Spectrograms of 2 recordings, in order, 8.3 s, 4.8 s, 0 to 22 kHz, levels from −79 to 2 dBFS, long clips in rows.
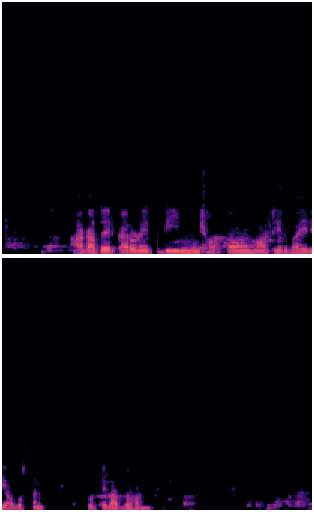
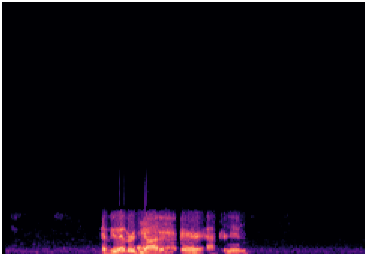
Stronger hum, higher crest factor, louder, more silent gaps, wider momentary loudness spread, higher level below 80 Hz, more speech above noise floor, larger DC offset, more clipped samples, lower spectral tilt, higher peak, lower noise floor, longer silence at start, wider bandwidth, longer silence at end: neither; about the same, 20 dB vs 16 dB; second, -32 LUFS vs -15 LUFS; neither; first, 22 LU vs 12 LU; second, -72 dBFS vs -62 dBFS; about the same, 48 dB vs 47 dB; neither; neither; about the same, -9.5 dB/octave vs -9.5 dB/octave; second, -14 dBFS vs -2 dBFS; first, -79 dBFS vs -61 dBFS; second, 0.05 s vs 1.3 s; first, 4.5 kHz vs 4 kHz; second, 0 s vs 1.6 s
